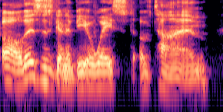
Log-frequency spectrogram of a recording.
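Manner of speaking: plain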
